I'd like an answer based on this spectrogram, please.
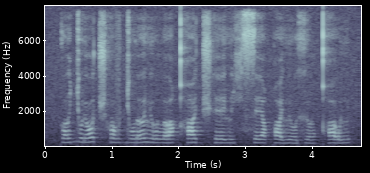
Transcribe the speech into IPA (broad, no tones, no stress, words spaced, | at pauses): kʌ ɟoɾʲɔt͡ʃʰʌv ɟoɾəlʲo lʌ qʰə t͡ʃʰelʲəç seqʷe lʲoxʲol qʰolʲ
